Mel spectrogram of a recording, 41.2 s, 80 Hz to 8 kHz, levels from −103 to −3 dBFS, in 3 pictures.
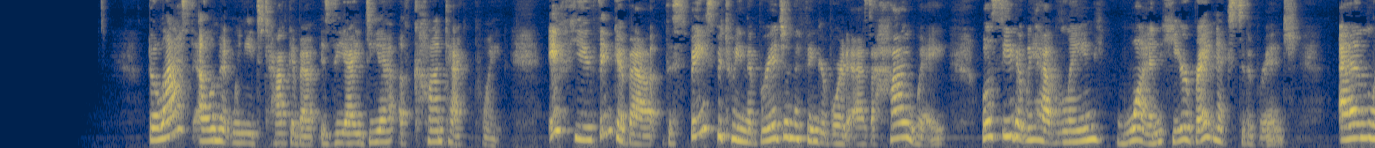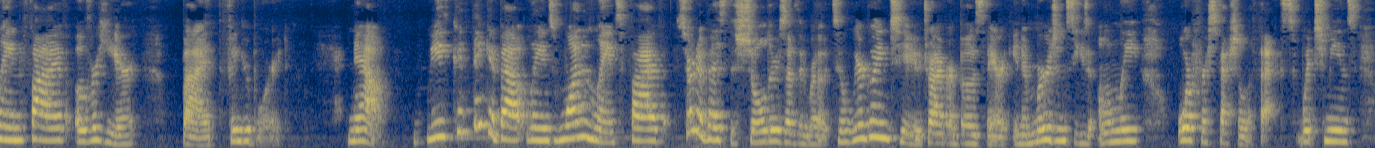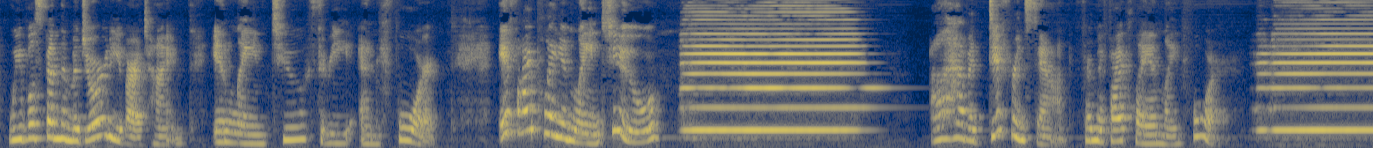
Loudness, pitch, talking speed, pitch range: -22 LUFS, 245 Hz, 170 wpm, 210-300 Hz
